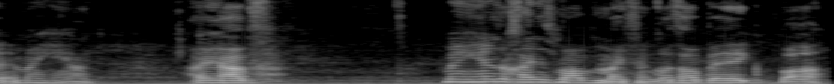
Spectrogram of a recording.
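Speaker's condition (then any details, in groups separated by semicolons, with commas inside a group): Cerebral palsy, quadriplegic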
